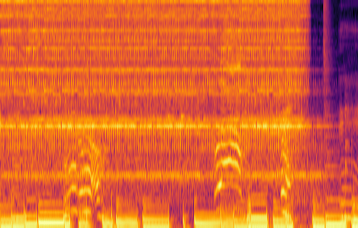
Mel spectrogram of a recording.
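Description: Cartoon alarm clock ringing steadily and cutting off abruptly just before the end. Under it plays background music with a stepped low melody.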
